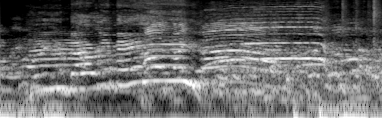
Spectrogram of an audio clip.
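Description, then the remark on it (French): A loud crowd of dozens of party guests in evening wear erupts in excited cheering and high-pitched shrieks as a man kneels to propose marriage, many voices overlapping in a sustained burst of celebration without clear words, filmed on phones. “Plusieurs personnes ont filmé la scène que vous allez entendre avec leur téléphone.”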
